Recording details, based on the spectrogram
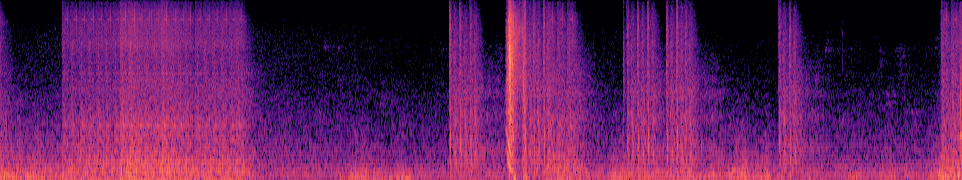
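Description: Artillery fire in the Operation Flashpoint: Dragon Rising video game: a sustained rumbling barrage, then a sharp loud blast followed by several scattered booming impacts, heavy low-end and no voices.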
